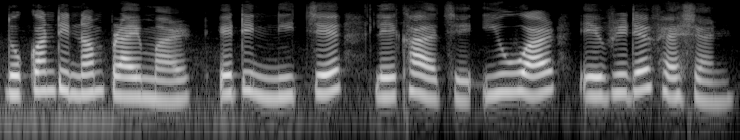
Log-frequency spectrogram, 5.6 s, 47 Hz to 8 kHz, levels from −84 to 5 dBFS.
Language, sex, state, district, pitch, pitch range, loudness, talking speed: Bengali, female, West Bengal, Cooch Behar, 250 Hz, 230-265 Hz, -17 LUFS, 130 wpm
